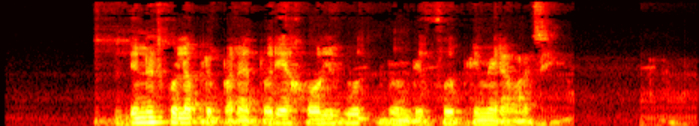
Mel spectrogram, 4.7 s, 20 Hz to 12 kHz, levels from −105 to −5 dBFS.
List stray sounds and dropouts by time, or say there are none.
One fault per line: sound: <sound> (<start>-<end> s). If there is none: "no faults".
no faults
